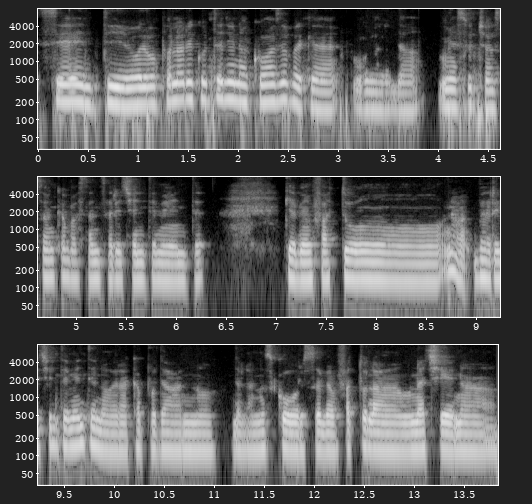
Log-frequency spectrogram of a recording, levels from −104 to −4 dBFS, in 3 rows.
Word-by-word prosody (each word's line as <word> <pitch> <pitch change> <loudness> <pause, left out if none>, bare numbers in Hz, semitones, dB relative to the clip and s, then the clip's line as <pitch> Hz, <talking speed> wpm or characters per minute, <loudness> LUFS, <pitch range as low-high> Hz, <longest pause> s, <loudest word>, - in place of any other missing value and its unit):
Senti, 175 - +3
volevo 180 +1 +4
parlare 215 +4 +2
con 215 -2 -2
te 230 - +2
di - - +3
una 205 -2 +3
cosa 200 +2 +1
perché 165 -5 -1
guarda, 145 +1 -5 0.2
mi 165 - +1
è - - +1
successo 160 -2 -4
anche 150 0 -3
abbastanza 140 -1 -4
recentemente, 135 -1 -3 0.7
che 150 - +1
abbiam 135 0 +3
fatto 135 -2 0
no, 195 -2 0
beh, 145 +1 -1
recentemente 145 +2 0
no, 130 -3 +1
era 120 0 -1
capodanno 120 -1 -2
dell'anno 120 0 -3
scorso, 125 -1 +1
abbiam 125 -1 +2
fatto 135 +3 -3
la 120 -2 +2
una 120 +1 +3
cena 120 - 0
140 Hz, 140 wpm, -24 LUFS, 125-155 Hz, 0.7 s, volevo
